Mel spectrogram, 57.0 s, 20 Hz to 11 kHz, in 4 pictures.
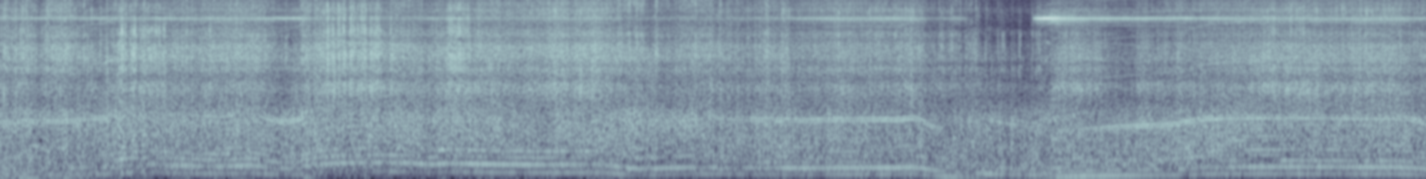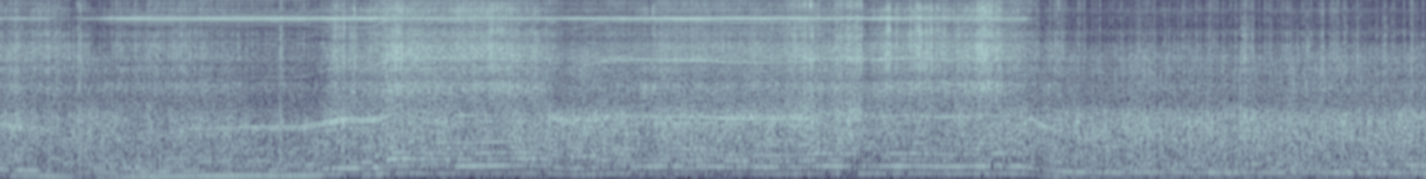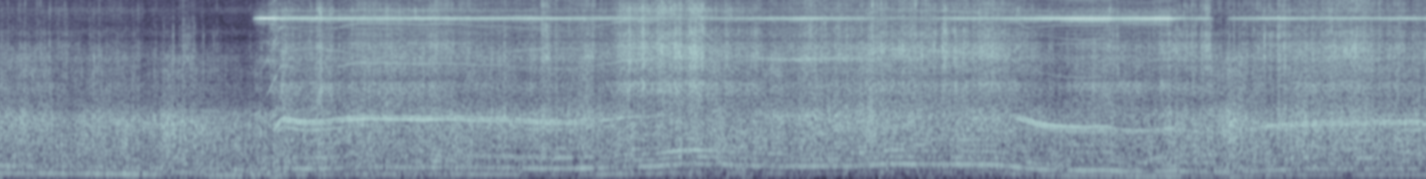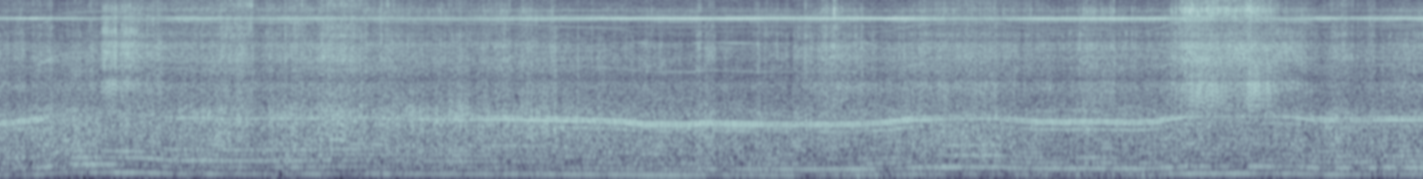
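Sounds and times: model airplane motor and propeller: 0:00.0 - 0:57.0
wind noise: 0:00.0 - 0:57.0.

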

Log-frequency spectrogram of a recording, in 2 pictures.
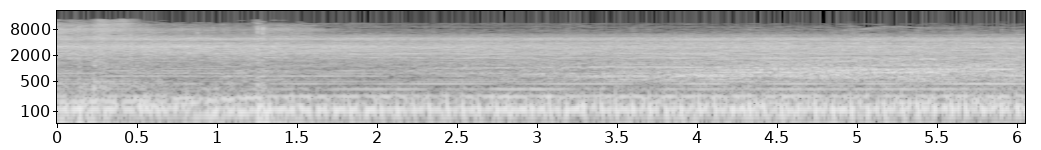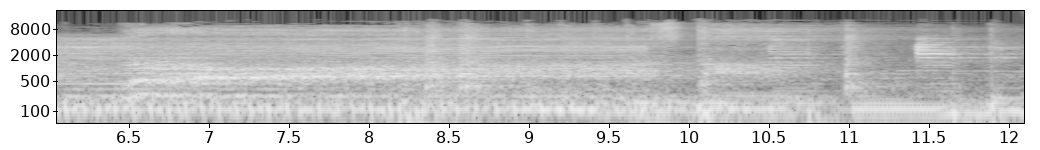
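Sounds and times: distorted guitar: 0:00.0 - 0:12.0
electric bass: 0:00.0 - 0:12.0
live rock band playing: 0:00.0 - 0:12.0.

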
